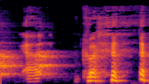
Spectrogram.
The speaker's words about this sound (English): what's upset the dog? Oh, it's postman.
